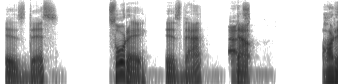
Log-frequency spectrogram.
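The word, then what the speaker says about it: Sore (それ): Sore, pronounced so-re.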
